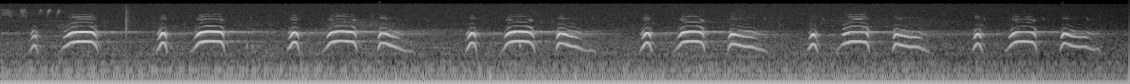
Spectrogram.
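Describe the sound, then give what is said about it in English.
A California quail's rally call repeats again and again, each a loud, clear three-note phrase with a rising-and-falling tone, given steadily over a faint low background hum. “My favorite interpretation of the rally call is that it sounds like the quail is yelling, Chicago!”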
